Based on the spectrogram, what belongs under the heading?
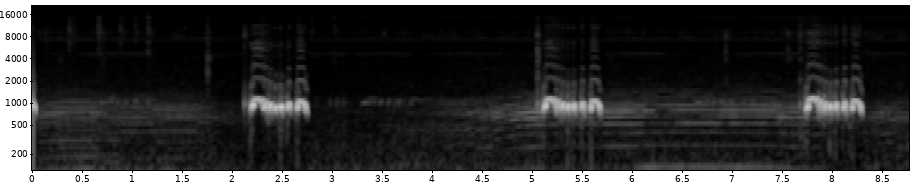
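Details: Zebra dove lure call aimed at making silent local doves call back: three bubbling coo phrases roughly every three seconds, over a steady droning tone in the background.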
